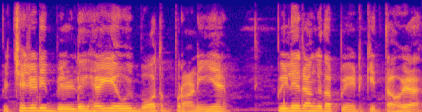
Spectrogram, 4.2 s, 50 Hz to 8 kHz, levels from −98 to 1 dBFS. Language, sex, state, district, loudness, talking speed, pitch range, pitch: Punjabi, male, Punjab, Fazilka, -17 LUFS, 225 wpm, 145-170 Hz, 160 Hz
